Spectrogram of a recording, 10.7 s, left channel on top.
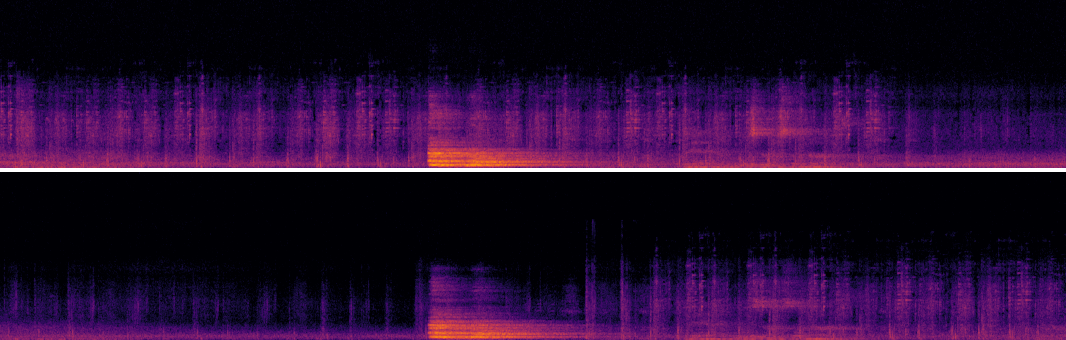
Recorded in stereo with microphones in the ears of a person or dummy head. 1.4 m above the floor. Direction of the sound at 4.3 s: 55° left (ahead or behind).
